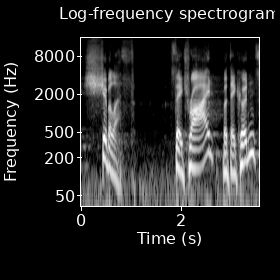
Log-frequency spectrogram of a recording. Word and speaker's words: Shibboleth: And they would say to him, then say Shibboleth. And they would say, Sibboleth, for he could not pronounce it right.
